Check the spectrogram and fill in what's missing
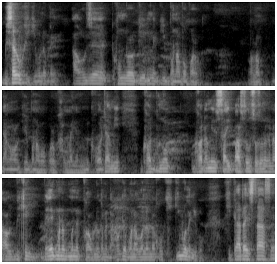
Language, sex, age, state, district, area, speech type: Assamese, male, 30-45, Assam, Nagaon, rural, spontaneous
